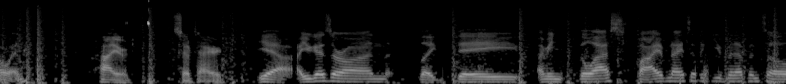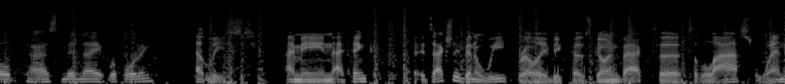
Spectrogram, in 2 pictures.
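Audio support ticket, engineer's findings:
Overdone noise removal, whole clip. Background drops and breaks up into twinkly specks. Noise reducer set too hard: bands sitting near its noise estimate get cut, and quiet bits of the voice go with them. The artefacts come from the denoiser, not the source. Check the plugin strength and back it off, or grab the pre-processing file if we still have it.

DAB burbling, short bursts at 1.25 to 1.50 s, 4.42 to 4.51 s, 6.77 to 7.18 s, 10.33 to 10.40 s and 13.26 to 13.71 s. Burbling blips riding over the speech. Weak DAB reception, so bit errors slip past error correction into the MP2 stream. Bad samples put noise blips in single sub-bands, and bad scale factors make sub-bands jump for up to a frame. Last burst has a heavier error rate, about 0.4% against 0.2% elsewhere. Receiver or antenna side.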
